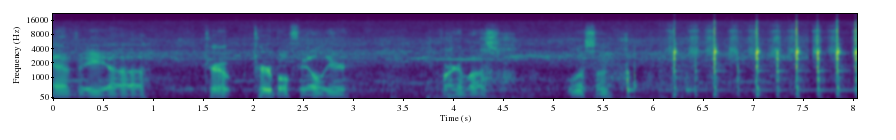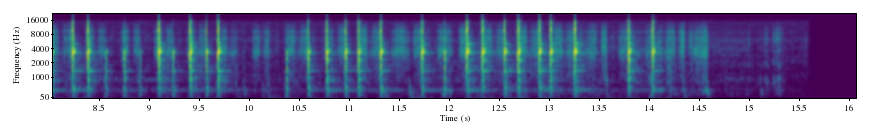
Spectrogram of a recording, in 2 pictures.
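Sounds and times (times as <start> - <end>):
engine whine: 0.0 - 7.7
rapid sharp ticking: 6.1 - 14.6.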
